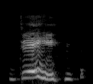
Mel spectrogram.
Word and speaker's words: Dave: Yeah, when you said you got your gape pierced, I was like, what the fuck is a gape? – Dave. – Am I saying it wrong? – Dave with a D. Yeah, you said gape.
